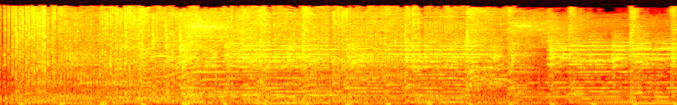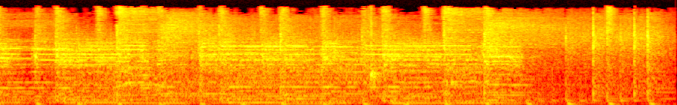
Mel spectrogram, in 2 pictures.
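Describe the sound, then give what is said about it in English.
A loud, dense roar of motorcycle engines as a motorcycle gang, the Rodents, led by Butchie, arrives at Big Mama's restaurant, revving and surging in uneven bursts, easing slightly near the end. “Here comes Butchie, the leader of the motorcycle gang, the rodents.”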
